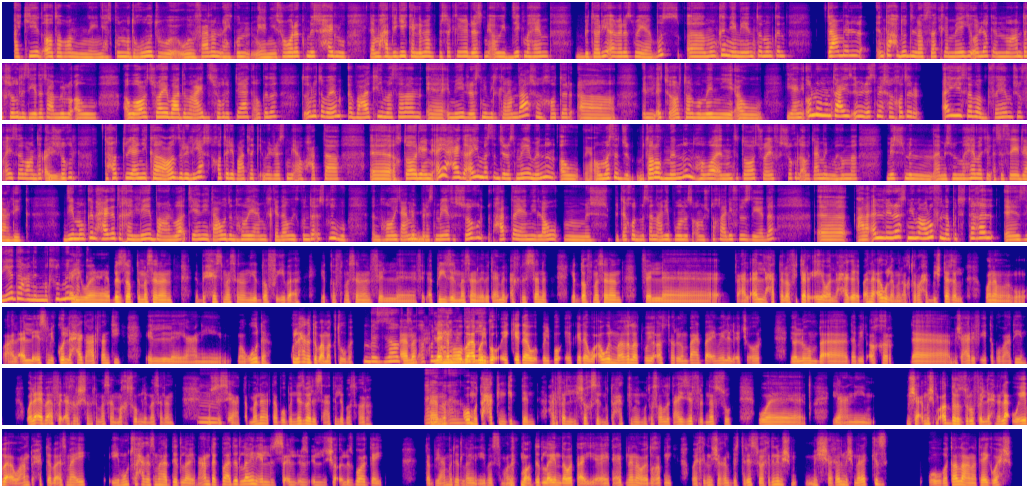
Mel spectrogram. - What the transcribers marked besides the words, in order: other background noise; in English: "الHR"; in English: "Message"; in English: "Bonus"; in English: "الappraisal"; in English: "للHR"; tsk; in English: "الdeadline"; in English: "deadline"; in English: "deadline"; chuckle; in English: "الdeadline"; in English: "بstress"
- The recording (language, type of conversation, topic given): Arabic, advice, إزاي أتعامل مع مدير متحكم ومحتاج يحسّن طريقة التواصل معايا؟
